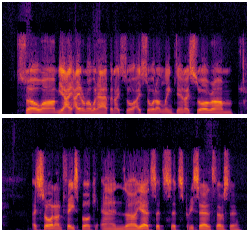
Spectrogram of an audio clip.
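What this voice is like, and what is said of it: New York accent. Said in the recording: “You definitely got that New York accent.”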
